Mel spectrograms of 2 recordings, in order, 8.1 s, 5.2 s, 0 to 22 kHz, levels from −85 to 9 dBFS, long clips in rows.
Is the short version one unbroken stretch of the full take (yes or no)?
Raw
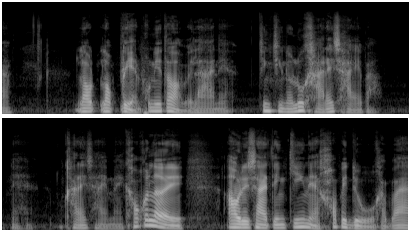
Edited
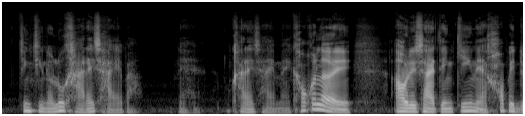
yes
